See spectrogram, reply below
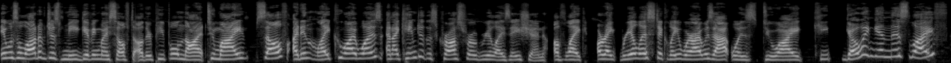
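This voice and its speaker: A young woman from Canada with a high, loud, piercing voice talks candidly, rambling through plenty of fillers. Her voice sits close and dry, with no room around it. She is a musician who is a guest in a relaxed interview. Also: moderate pace, hardly any pauses, no echo. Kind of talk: casual interview chat.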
